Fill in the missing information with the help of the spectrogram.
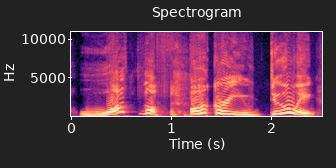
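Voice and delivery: loud, high, drawn-out indignation; slow, incredulous retold outburst; outraged disbelief. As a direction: stretch each word in mock outrage. Retells shocked reaction to cold hand.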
